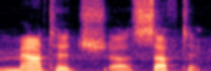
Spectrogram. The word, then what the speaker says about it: Matej Sepcik: He told me I can pronounce his name like Matthew, but I believe it's pronounced Matej Sepcik would be his last name. So Matej first name, Sepcik last name, and yeah, we had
